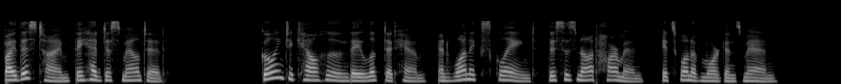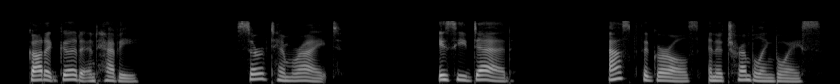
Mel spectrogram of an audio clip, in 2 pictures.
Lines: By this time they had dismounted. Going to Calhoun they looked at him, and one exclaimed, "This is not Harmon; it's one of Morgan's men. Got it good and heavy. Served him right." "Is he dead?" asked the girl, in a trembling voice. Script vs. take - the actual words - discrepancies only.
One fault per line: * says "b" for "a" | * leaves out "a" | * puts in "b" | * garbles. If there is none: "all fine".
* says "girls" for "girl"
